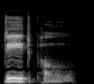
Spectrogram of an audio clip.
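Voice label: "deed poll", British English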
